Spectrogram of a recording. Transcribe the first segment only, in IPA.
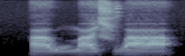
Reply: a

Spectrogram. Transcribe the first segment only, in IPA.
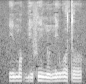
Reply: i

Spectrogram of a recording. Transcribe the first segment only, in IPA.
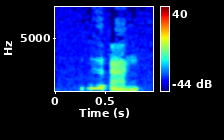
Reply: ɓ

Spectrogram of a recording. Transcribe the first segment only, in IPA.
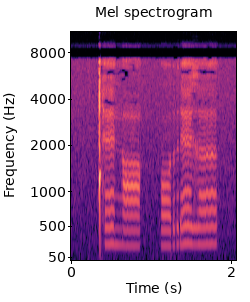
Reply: ǃʰ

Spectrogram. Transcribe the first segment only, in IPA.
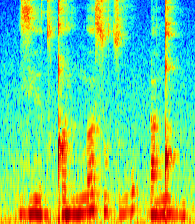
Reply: zʲ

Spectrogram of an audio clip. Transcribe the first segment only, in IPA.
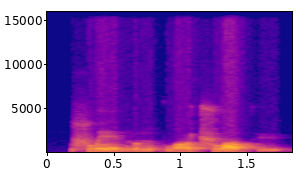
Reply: ʂ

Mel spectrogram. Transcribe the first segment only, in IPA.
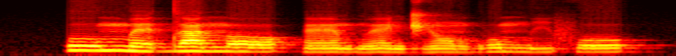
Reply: o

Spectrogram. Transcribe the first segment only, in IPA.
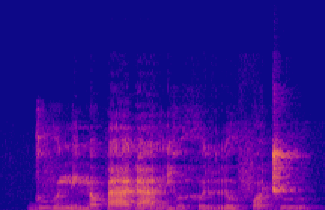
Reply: ɡ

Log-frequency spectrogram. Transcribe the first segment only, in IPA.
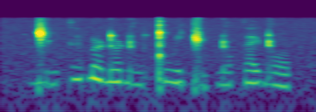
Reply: ɡ͡ǁ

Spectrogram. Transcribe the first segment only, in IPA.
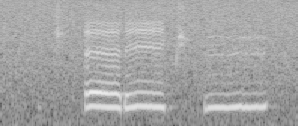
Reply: t͡ʃʼ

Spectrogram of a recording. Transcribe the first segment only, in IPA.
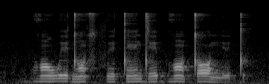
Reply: bʱ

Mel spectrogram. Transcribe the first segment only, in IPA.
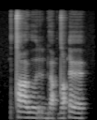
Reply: tˤ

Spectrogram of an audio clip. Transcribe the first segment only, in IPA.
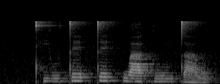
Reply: t̪ʰ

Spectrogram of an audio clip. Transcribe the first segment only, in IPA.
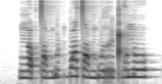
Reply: ŋ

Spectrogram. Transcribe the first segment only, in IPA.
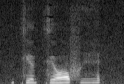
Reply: kʲ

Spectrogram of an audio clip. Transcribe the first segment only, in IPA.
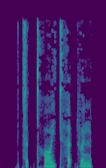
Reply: t͡s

